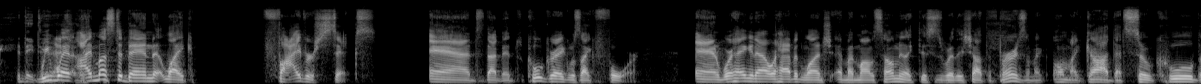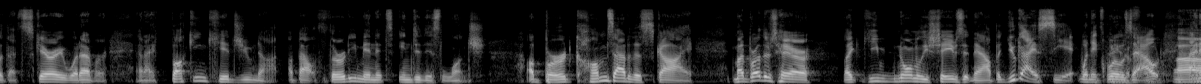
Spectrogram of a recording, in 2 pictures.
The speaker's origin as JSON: {"language": "English", "town": "San Francisco", "region": "California", "country": "United States", "tie": "born or raised there", "said": "I grew up in San Francisco. There's fucking pigeons and shit everywhere."}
